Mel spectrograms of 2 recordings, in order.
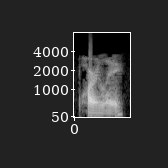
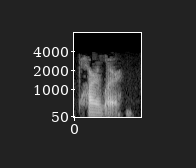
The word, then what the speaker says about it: Parler: Parler is a French word meaning to talk or to speak. It is pronounced parler, not parlor.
